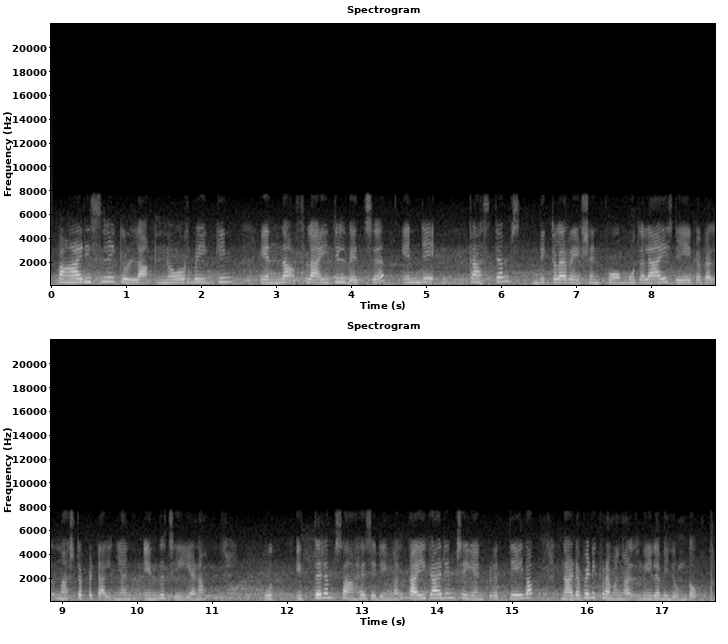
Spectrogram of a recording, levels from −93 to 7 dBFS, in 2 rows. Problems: background sounds at intervals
